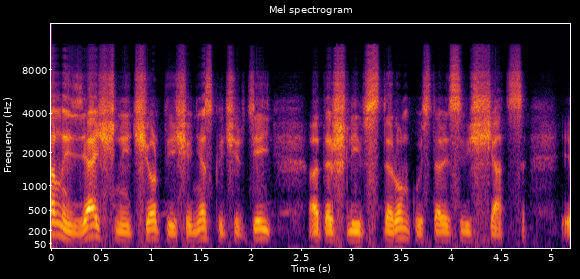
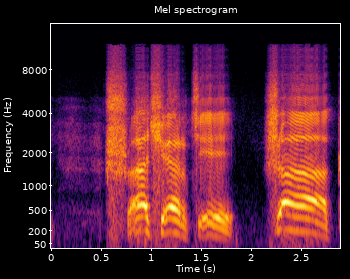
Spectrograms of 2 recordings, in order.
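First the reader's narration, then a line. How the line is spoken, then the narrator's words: Shouted. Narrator (Russian): крикнул Иван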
